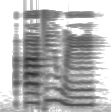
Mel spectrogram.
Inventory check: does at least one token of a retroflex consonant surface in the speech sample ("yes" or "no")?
no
